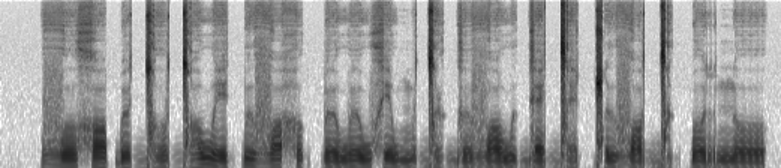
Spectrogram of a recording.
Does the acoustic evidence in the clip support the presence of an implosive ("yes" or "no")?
yes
